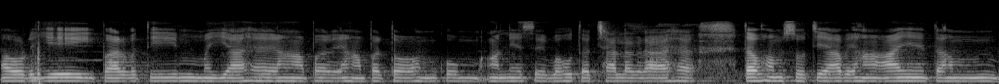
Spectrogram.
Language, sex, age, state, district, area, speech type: Hindi, female, 45-60, Bihar, Begusarai, urban, spontaneous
